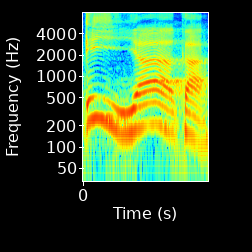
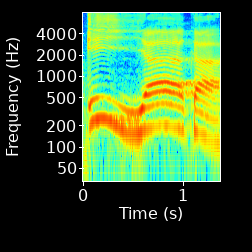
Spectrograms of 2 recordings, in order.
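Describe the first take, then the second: No difference in how they are said.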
